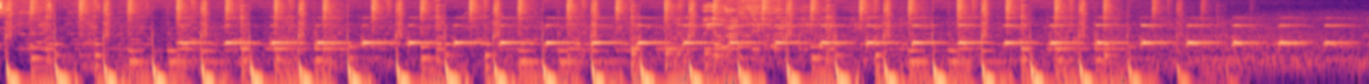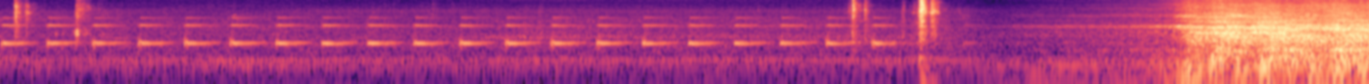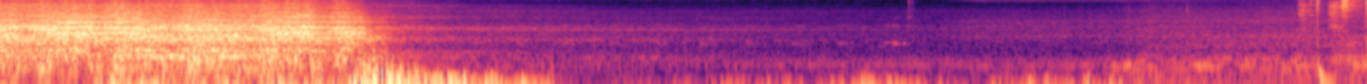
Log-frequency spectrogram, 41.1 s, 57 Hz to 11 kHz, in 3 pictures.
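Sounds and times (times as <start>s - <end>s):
level-crossing warning bell: 0.0s - 31.0s
train wheels rumbling on rail: 0.6s - 12.6s, 23.9s - 34.1s.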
